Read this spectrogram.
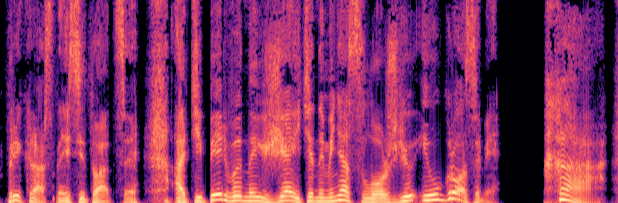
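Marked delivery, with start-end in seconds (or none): none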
